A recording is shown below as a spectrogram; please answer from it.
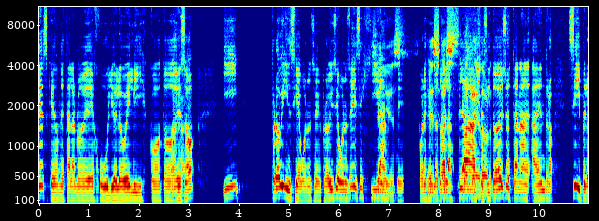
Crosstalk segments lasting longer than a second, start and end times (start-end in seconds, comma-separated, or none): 6.6-9.3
